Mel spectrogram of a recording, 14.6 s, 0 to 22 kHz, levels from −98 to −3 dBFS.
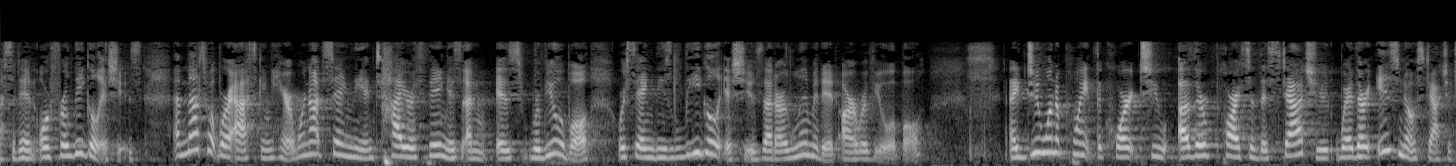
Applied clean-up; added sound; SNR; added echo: none; none; none; none.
